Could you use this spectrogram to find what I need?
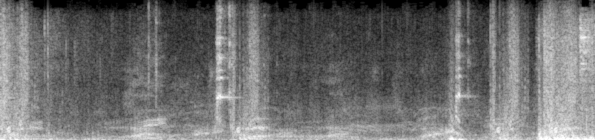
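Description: A creature screams in pain.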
